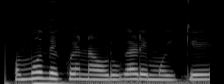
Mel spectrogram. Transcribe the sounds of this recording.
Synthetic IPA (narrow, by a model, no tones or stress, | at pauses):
omoðekwɛnaoɾuɣaɾemoiɡe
